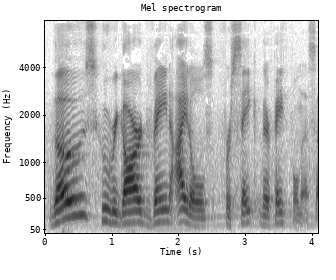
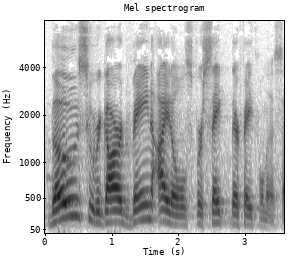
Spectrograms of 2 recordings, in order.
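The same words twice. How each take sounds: First: Very slow, stressing THOSE; emphatic solemn reread; slower, weightier reread. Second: Slow, weighty reading of the verse; deliberate solemn reading; slow scripture reading. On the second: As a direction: read it slowly, letting each word land. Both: Shown as a demonstration. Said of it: "Listen to it again".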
